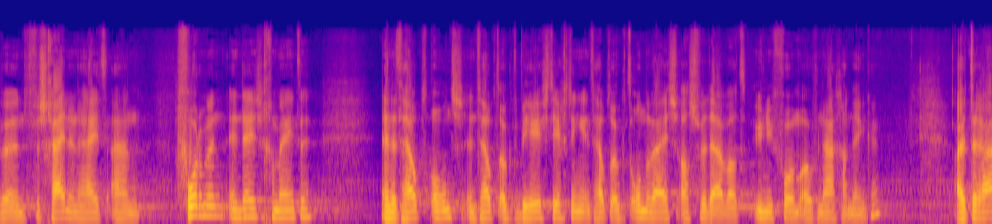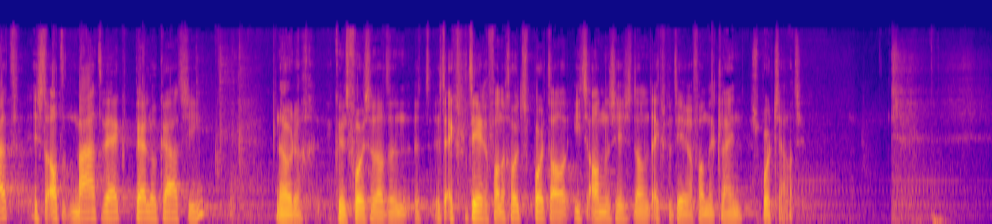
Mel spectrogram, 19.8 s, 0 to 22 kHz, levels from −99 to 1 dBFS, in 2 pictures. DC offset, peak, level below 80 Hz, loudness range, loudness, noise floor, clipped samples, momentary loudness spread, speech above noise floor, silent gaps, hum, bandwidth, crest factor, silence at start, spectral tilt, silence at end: under 0.1%; 0 dBFS; -58 dBFS; 3 LU; -21 LUFS; -56 dBFS; under 0.1%; 12 LU; 36 dB; none; none; 13.5 kHz; 22 dB; 0 s; -6.5 dB/octave; 0.5 s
